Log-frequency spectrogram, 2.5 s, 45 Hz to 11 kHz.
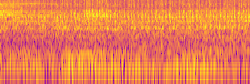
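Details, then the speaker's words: Ford Focus ST with ATP GTX2867 turbo (internal wastegate), stratified 4-port aux fuel kit, injector test map at idle on dyno: even steady idle, engine note shifts as aux injectors fire; injectors working, idle healthy. "Not sure if you guys can hear it, but I can hear and feel the injector fire, and you can hear the engine change. That's how you know that your injectors are working,"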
